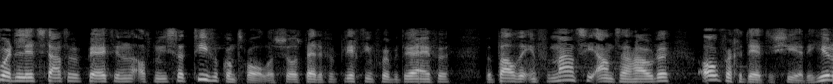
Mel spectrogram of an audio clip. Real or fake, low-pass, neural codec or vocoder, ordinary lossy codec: real; 5.4 kHz; none; none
